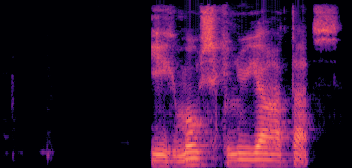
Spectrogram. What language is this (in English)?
Kabyle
